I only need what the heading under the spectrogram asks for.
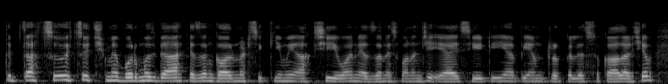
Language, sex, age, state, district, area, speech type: Kashmiri, male, 18-30, Jammu and Kashmir, Kulgam, rural, spontaneous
